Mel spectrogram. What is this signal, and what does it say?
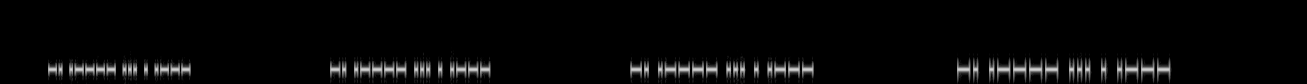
Morse code, heard as a keyed tone, about 38 wpm, 700 Hz. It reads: N1SEJ N1SEJ N1SEJ N1SEJ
